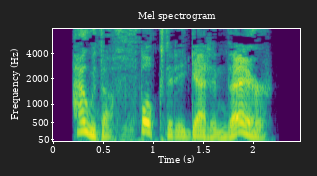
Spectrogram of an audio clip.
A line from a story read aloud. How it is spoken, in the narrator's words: I snapped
